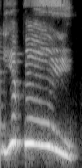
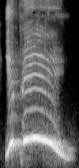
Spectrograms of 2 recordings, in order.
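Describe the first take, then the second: First: It is said with little energy. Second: It is said with high excited energy. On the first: The speaker calls it wrong. "You said, yippee!" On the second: The speaker calls it right. "it's not the same impact as yippee!"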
